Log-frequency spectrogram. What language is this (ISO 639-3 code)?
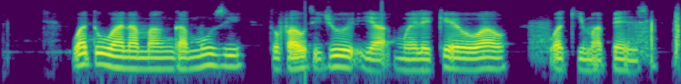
swa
